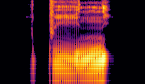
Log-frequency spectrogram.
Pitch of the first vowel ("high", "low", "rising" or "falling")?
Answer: rising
